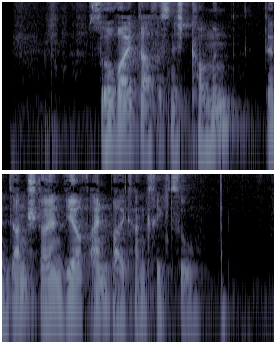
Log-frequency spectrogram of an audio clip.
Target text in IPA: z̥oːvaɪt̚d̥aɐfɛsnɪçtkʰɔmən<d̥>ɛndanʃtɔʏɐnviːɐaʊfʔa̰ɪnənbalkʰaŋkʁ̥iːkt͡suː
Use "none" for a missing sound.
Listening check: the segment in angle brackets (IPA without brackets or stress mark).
d̥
